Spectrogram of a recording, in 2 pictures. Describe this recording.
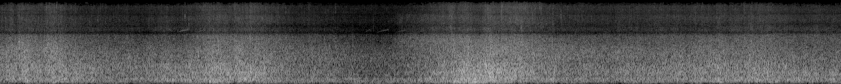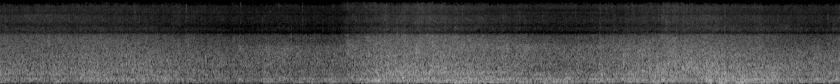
Cape Zmeinyy. Play of the waves. Мыс Змеиный. Плеск волн.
